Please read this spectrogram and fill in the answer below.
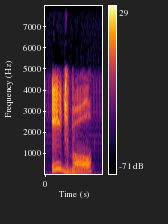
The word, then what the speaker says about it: IJBOL: Now there's a new one the internet is pushing, IJBOL. Pronounced Ejbol, it means I just burst out laughing.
